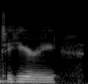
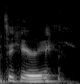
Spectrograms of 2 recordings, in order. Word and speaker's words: Theory: Also, Johnny Gargano has a weird kind of cult group, The Way, with Austin Tahiri and Candice LeRae, his wife. – Thank you for pronouncing Austin Theory's name the way we pronounced it at Evolve shows. – That's right, Austin Tahiri.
